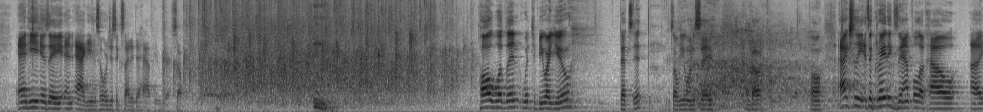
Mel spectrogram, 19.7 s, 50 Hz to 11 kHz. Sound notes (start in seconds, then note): 3.5 applause; 13.5 laughter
